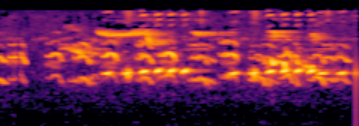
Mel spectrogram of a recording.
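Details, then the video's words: Pardalote with a steady stream of high, quick, bubbling chirps and trilled notes, sharp and evenly paced, with thin overlapping twitters throughout. "BEST PARDALOTE SOUND COMPILATION"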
